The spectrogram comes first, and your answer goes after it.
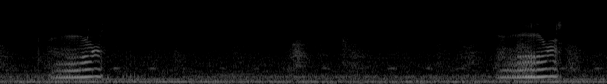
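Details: Two drawn-out meows from Sean Coonery, the big Maine Coon cat, each bending upward then down, about four seconds apart, with a constant low hum and faint room noise between them.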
